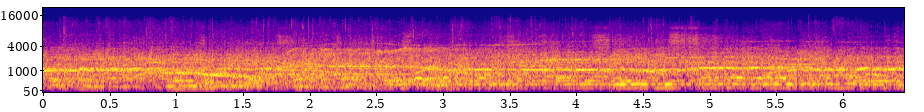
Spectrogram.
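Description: Crowd of swim-meet spectators and teammates cheering and yelling at the finish of a swimming race, many voices overlapping at a steady, loud level.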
